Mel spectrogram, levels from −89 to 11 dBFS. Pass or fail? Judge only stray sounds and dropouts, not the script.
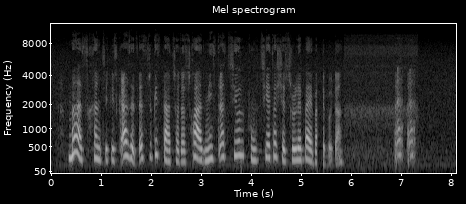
fail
